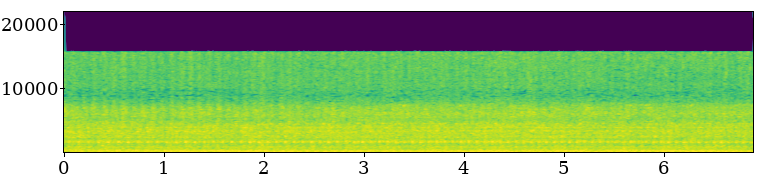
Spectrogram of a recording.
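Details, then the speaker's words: MEP-802A diesel generator after piston ring and gasket/seal replacement (previously one cylinder firing, blue smoke, intake blowby): loud, even running with steady firing, no misses or blowby chuff, all cylinders pulling cleanly. "There you go. That's the sound I was looking for."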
